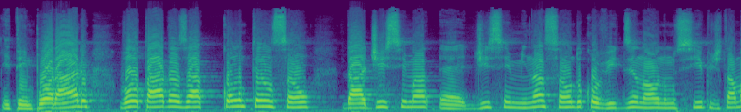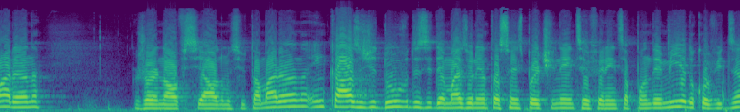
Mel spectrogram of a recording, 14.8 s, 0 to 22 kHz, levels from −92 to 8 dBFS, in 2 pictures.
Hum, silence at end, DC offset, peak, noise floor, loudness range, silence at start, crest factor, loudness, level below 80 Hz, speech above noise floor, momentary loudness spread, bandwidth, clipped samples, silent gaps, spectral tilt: none; 0 s; under 0.1%; -4 dBFS; -38 dBFS; 3 LU; 0 s; 8 dB; -13 LUFS; -40 dBFS; 25 dB; 5 LU; 16 kHz; under 0.1%; none; -6 dB/octave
